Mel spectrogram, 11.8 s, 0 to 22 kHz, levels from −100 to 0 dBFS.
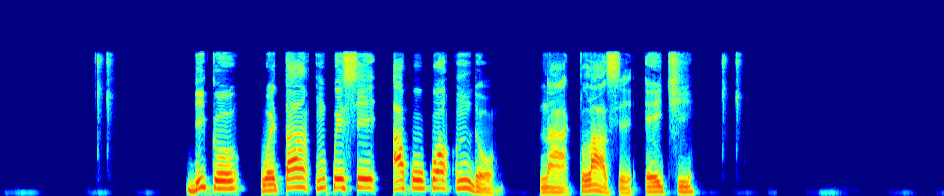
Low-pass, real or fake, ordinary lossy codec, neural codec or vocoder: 7.2 kHz; real; none; none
